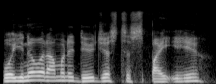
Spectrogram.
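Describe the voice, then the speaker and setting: A man in easygoing podcast banter, teasing his co-host. His voice sits a little high for a man and comes through a Skype call. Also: fast talker, darkish tone, no echo. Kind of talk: casual chat.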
